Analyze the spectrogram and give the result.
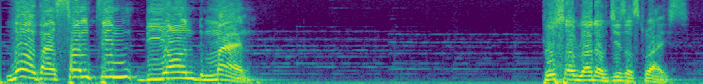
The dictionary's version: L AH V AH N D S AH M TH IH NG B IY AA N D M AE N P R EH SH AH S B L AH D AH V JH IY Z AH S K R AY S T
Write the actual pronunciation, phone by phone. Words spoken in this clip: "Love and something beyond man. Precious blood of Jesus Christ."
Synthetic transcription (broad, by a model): L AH V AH N S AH M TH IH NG B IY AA N D M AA N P R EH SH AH B L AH D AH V JH IY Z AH S K R AY S T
